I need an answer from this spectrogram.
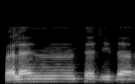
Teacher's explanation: സാക്കിന നൂൻ ഇഖ്ഫാ ഹഖീഖി മറച്ച് മണിച്ചോതുക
